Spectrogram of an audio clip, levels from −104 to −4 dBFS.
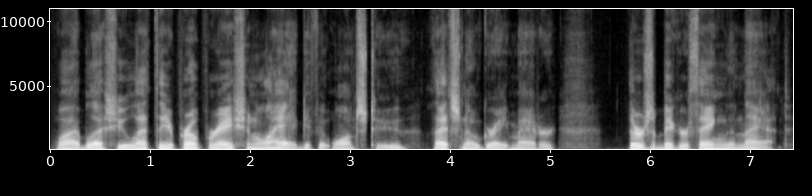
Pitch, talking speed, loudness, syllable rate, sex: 145 Hz, 155 wpm, -17 LUFS, 4.4 syllables/s, male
